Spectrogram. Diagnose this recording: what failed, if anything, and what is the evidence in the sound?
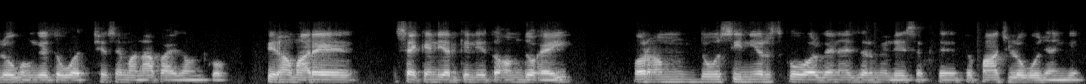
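Comfort noise in place of the background appears in three pauses in the speech: 2.42–2.68 s, 3.72–3.94 s and 5.86–6.34 s. In each gap the room noise, about 40 dB below the speech, gives way to a flat, featureless hiss that is about 5 dB, 2 dB and 4 dB quieter. This is likely the call processing's discontinuous transmission: the sender went silent when no speech was detected, and the receiver synthesised shaped noise until speech resumed.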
